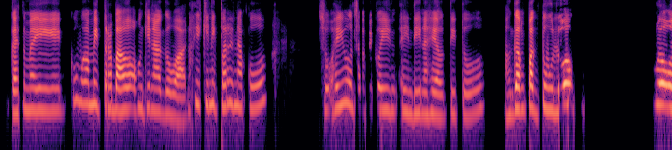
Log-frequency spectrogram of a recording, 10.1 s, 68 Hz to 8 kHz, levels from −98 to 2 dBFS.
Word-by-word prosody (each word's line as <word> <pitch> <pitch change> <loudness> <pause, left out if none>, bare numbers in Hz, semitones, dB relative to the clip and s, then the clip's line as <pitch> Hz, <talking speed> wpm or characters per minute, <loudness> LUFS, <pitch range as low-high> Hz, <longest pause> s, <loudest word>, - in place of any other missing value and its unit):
Kahit 220 -1 +2
na - - -8
may 240 0 +1
kumbaga 310 -2 -3
may 290 -3 +2
trabaho 250 -1 +4
akong 255 -3 -10
ginagawa, 215 -7 0
nakikinig 290 -1 -5
pa 265 +1 -1
rin 280 -2 -5
ako. 260 +3 -5 0.8
So 485 - -7
ayun, 285 +2 -2
sabi 240 0 -10
ko 250 - -3
ay 235 -1 -5
ay 235 - -6
hindi 220 +1 -5
na 210 0 -3
healthy 210 0 -3
'to. 215 +4 -10 0.3
Hanggang 245 +5 +5
pagtulog. 255 +2 +4 1.2
Oo. 280 -2 +8
245 Hz, 150 wpm, -25 LUFS, 225-270 Hz, 1.2 s, Oo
